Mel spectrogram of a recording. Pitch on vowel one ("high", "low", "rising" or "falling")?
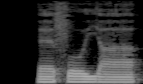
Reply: high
